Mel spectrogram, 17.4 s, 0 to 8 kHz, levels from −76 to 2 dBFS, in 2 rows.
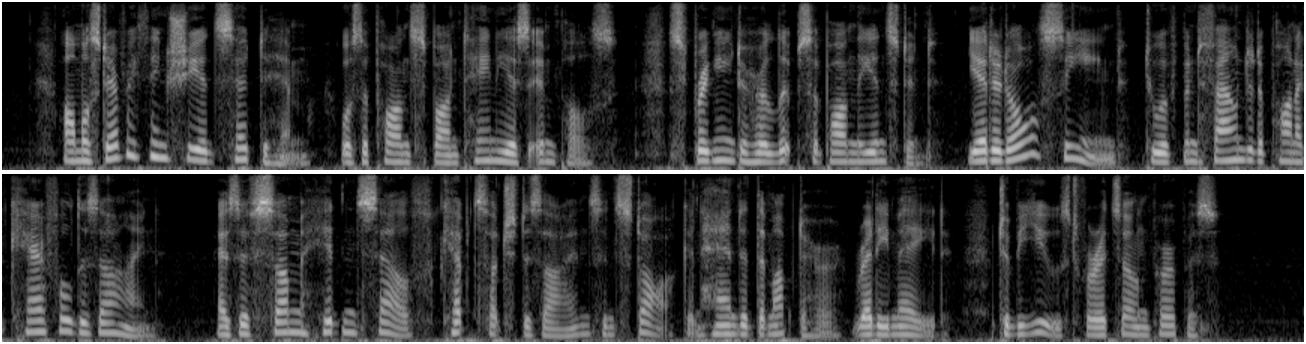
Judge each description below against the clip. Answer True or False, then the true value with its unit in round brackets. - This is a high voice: False (160 Hz)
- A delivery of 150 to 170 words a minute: False (190 wpm)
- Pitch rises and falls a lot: False (3.8 semitones)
